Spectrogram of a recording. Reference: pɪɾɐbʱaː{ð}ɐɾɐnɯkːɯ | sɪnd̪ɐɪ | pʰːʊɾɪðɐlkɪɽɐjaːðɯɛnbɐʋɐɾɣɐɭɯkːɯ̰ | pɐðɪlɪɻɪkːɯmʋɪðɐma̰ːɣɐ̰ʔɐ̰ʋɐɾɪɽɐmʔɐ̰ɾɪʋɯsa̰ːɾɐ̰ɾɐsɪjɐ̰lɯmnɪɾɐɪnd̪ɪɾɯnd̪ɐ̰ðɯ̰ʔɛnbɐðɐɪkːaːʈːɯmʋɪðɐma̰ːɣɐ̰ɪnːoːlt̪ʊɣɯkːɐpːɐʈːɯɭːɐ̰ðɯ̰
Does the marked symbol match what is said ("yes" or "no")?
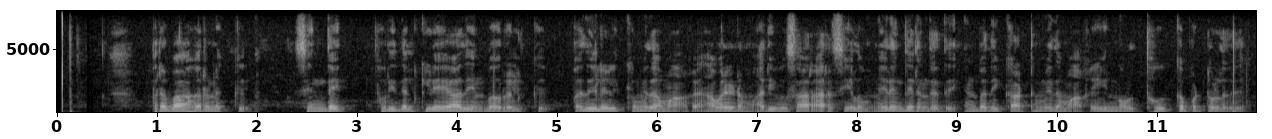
no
